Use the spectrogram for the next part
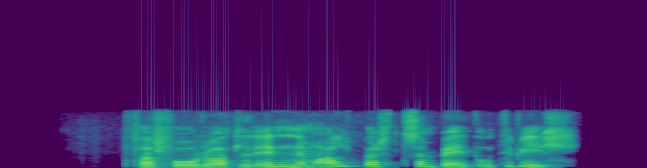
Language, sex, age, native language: Icelandic, female, 40-49, Icelandic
